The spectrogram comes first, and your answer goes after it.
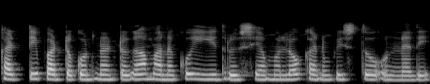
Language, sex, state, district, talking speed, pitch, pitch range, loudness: Telugu, female, Andhra Pradesh, Anantapur, 95 wpm, 230 Hz, 220-235 Hz, -20 LUFS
